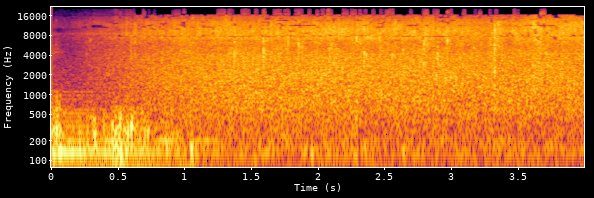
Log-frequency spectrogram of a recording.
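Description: Heavy rain pours steadily on African grassland where lions roam, a dense, continuous hiss of drops with no voices, slightly busier and rougher during the first second.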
